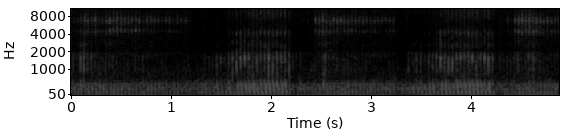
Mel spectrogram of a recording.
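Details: Domestic cat, three years old, purring steadily indoors: a low, rumbling, continuous buzz, swelling and easing with each breath roughly every second or so, with faint breathy rasps between cycles.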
